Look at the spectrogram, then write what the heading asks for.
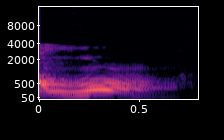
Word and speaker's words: ewe: of the female sheep, what you say is a ewe ewe, not an ewe, not an ewe and all that. You say a ewe, just like the second personal pronoun, you you.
